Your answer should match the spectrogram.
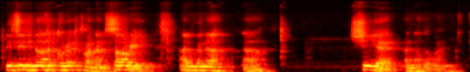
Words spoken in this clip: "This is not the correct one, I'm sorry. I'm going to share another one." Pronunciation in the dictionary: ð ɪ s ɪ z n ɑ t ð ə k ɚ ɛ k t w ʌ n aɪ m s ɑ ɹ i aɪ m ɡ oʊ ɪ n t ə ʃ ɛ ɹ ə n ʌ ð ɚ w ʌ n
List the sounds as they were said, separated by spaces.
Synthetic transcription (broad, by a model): ð ɪ s ɪ z n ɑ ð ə k ɚ ɛ k t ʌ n aɪ m s ɑ ɹ i aɪ m ɡ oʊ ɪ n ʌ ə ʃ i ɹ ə n ʌ ð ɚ w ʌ n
